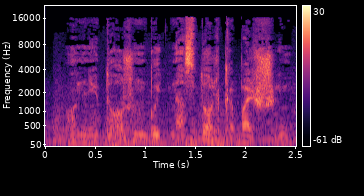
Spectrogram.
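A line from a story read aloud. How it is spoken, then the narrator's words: Muttering under breath. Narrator (Russian): пробормотал себе под нос Ваймс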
